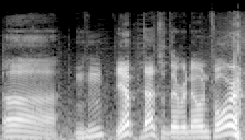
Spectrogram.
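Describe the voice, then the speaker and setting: A man's voice: on the high side, animated, unhurried, faint music behind. A man streaming a story game, reading dialogue aloud and joking in a self-mocking way. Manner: jokey, self-mocking, breaks into laughter.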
